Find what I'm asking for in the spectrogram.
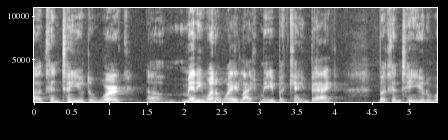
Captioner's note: none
